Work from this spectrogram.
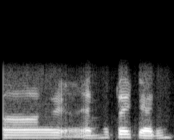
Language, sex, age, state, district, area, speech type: Malayalam, male, 45-60, Kerala, Kottayam, rural, conversation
